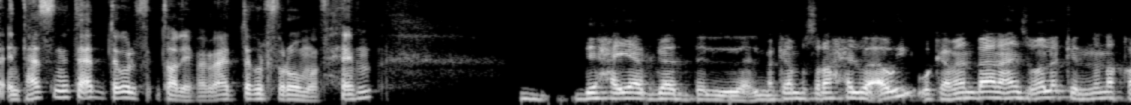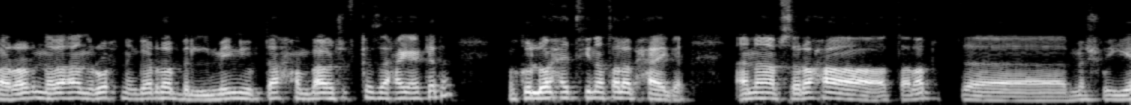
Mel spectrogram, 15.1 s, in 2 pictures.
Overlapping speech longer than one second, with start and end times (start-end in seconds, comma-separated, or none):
none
